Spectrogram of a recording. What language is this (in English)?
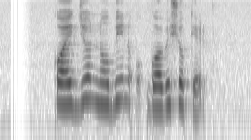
Bangla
